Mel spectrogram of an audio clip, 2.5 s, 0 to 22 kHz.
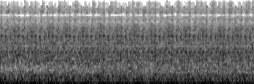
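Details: Ford Taurus 2018 turbo, strong shaking, code P0301: loping uneven idle thump with a missing beat in the low rumble; cylinder 1 not firing, dead compression.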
